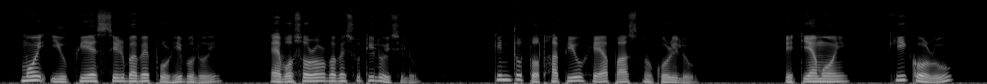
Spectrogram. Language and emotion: Assamese, sad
